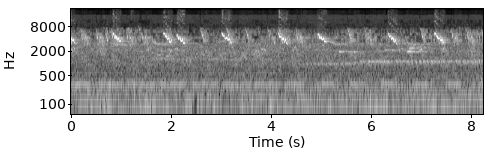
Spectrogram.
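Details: Repeated thin downward-sweeping chirps of a kecial kuning from Lombok, sometimes paired, set against continuous forest background noise and a low steady hum.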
